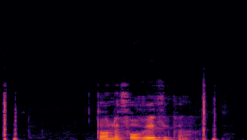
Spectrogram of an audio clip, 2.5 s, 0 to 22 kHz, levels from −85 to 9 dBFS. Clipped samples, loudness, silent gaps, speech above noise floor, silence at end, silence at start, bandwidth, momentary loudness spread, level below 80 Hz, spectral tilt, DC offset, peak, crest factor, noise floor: under 0.1%; -21 LUFS; none; 50 dB; 0.3 s; 0.05 s; 9.4 kHz; 16 LU; -56 dBFS; -5.5 dB/octave; under 0.1%; -2 dBFS; 22 dB; -69 dBFS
